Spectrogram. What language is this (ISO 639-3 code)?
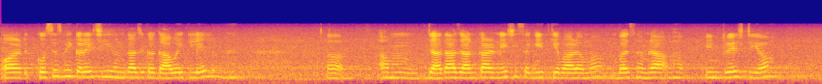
mai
